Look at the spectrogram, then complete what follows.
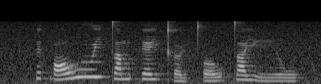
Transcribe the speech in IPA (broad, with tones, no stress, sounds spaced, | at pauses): k ɪ˧ k̚ ɔː˨˥ w uː˥ j t̪ ɐ˥ m k e˥ j kʰ ɵ˨˩ ɥ t̪ʰ o˨˥ w t̪ ɐ˥ j iː˨ w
